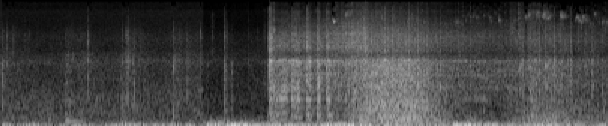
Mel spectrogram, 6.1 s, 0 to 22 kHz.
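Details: BMW 535i, high mileage, bought for $500, basic maintenance done: engine cranks, fires and settles into a busy idle with light, fast ticking over the top; owner calls it valve noise, says valves can be adjusted but won't be.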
